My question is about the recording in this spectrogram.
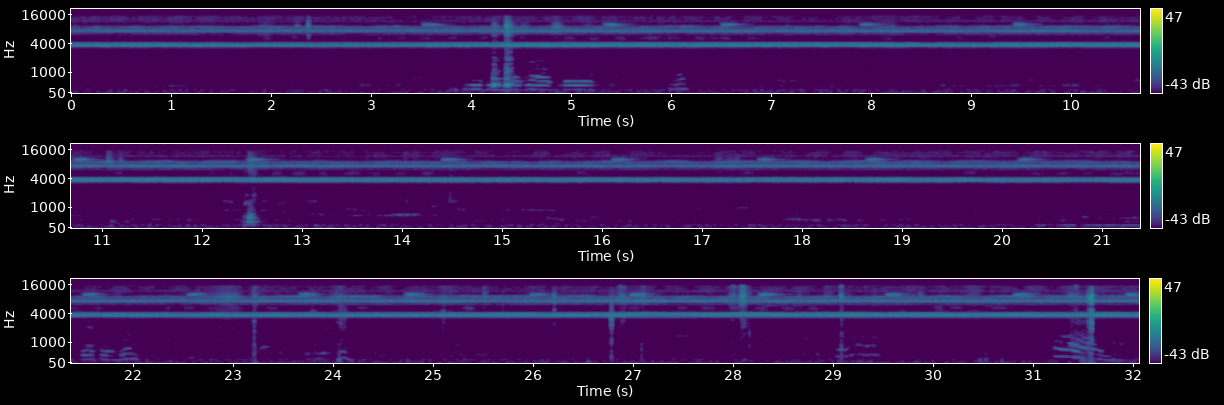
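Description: Night insects trilling in one steady, unbroken high-pitched tone, with a faint regular ticking above it. A couple of brief knocks come about four and twelve seconds in.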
